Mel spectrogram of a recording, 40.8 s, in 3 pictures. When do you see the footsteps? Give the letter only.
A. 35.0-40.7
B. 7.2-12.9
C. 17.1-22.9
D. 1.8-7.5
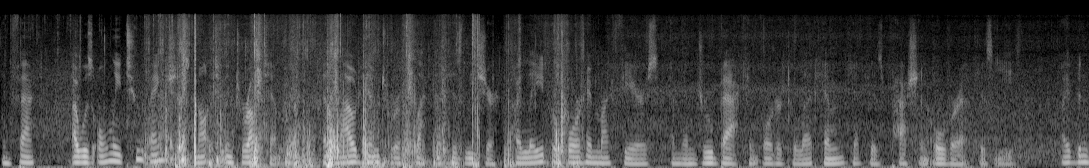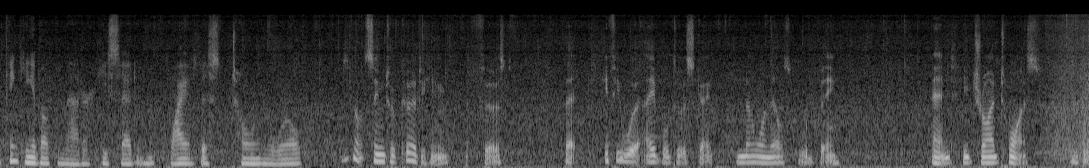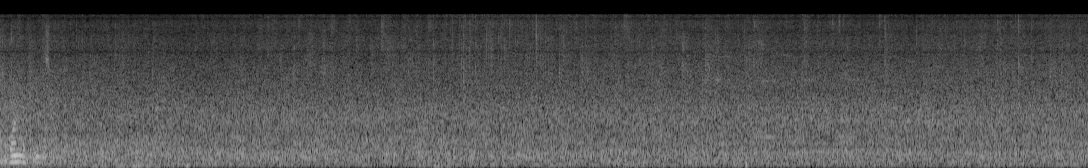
D.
